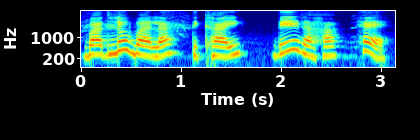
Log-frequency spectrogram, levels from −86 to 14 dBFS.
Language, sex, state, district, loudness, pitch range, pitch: Hindi, female, Himachal Pradesh, Shimla, -13 LUFS, 250-305 Hz, 270 Hz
